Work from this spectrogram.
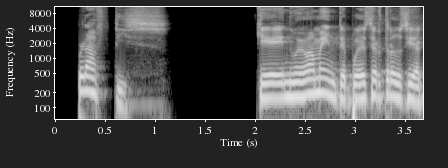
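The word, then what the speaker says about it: πραΰτης: verdad fruto del espíritu santo en griego se pronuncia practice que nuevamente puede ser traducida como humildad como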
